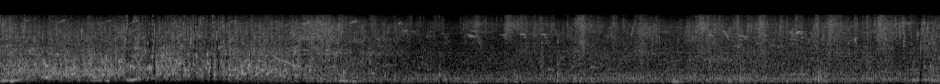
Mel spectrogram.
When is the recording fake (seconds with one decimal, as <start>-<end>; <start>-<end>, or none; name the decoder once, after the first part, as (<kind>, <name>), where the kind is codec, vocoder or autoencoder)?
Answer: none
